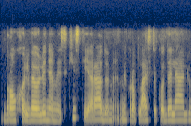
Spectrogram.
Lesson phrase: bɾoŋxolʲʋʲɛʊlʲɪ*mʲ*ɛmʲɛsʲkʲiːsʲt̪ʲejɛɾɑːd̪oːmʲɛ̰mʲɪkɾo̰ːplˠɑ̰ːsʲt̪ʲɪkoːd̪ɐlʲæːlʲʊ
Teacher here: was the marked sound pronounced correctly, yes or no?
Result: no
